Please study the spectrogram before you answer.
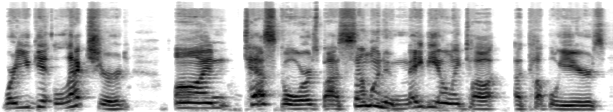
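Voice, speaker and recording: A man in his fifties with a fairly high voice talks as a guest in an interview. He is animated and emphatic, speeding up as he makes his points and pushing his pitch up on pointed questions. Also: a little slow. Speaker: high school history teacher, guest. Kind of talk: conversational interview.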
